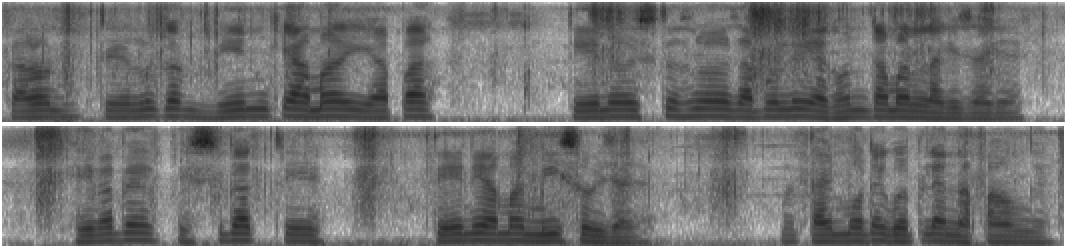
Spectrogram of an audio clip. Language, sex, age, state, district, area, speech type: Assamese, male, 18-30, Assam, Tinsukia, rural, spontaneous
